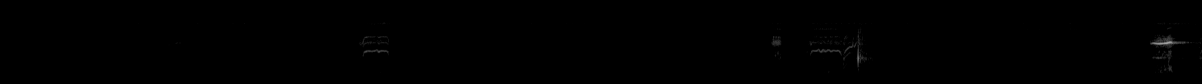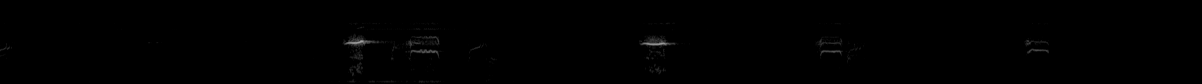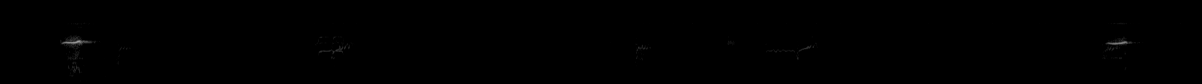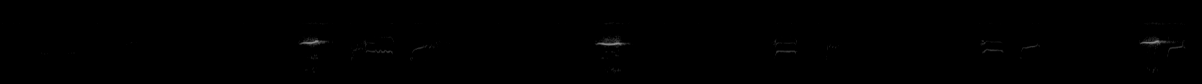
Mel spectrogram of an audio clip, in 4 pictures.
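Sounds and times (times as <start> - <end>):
whistled bird calls: 7.7 - 8.8, 11.5 - 12.3, 15.4 - 17.0, 18.4 - 18.9, 20.2 - 20.7, 22.3 - 22.6, 24.6 - 25.5, 27.2 - 27.8, 35.0 - 35.5, 39.0 - 40.6, 42.0 - 42.4, 43.8 - 44.6, 45.8 - 46.6, 47.4 - 48.0.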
